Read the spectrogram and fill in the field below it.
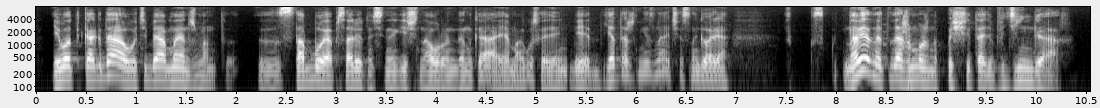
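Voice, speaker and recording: A man with a medium pitch and lively intonation talks at a fairly quick pace, broken by long, frequent pauses. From Russia, Kovrov. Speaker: entrepreneur. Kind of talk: interview.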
